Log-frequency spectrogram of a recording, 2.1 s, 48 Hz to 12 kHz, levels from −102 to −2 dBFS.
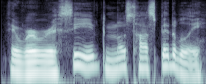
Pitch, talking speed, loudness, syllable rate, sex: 120 Hz, 145 wpm, -16 LUFS, 5.9 syllables/s, male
